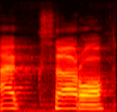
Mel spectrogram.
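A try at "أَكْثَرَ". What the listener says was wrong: র, র মোটা হবে। কেন মোটা হবে, র এর উপর জবর আছে, আবার র সাকিন ডান দিকে জবর হলেও কিন্তু মোটা।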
